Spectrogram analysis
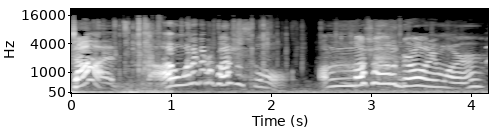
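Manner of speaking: put-on high pleading teenage girl; whiny daughter. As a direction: beg dad like a bratty teen. Mock teen daughter pleading.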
